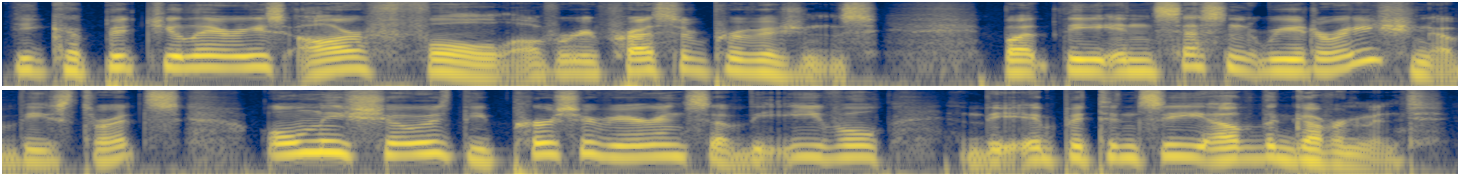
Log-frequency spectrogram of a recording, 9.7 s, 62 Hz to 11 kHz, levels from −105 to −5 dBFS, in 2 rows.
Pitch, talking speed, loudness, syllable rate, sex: 170 Hz, 165 wpm, -18 LUFS, 6.2 syllables/s, male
